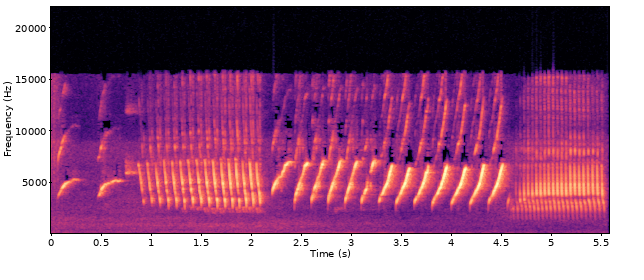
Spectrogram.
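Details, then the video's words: Champion training song of a Spanish Timbrado canary: a few upslurred whistles, then a dense metallic trill, a run of rising swept notes, and a closing buzzy rattle. "Canary Training Champion Song"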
